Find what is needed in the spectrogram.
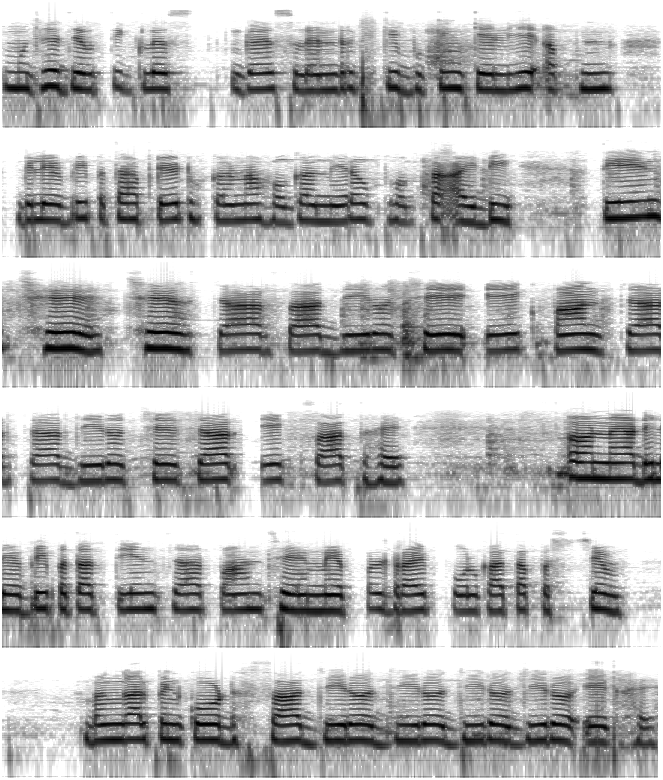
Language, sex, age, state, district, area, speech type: Hindi, female, 30-45, Uttar Pradesh, Sitapur, rural, read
